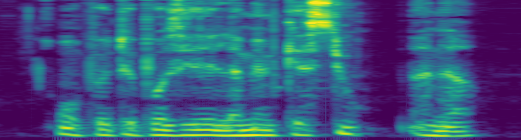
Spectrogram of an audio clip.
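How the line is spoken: Curt retort. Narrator (French): repartit Caneparo sèchement

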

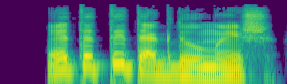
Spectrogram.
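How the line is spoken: Wry snort. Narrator (Russian): хмыкнул я

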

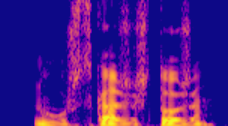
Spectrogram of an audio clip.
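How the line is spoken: Defensive mutter. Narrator (Russian): оправдываясь, пробормотал напарник

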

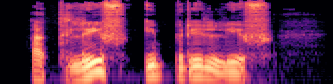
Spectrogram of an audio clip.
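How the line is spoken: Quiet mutter to oneself. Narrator (Russian): тихо пробормотал я себе под нос

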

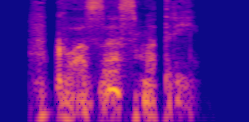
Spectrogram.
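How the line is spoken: Hissed through closed mouth. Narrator (Russian): Шипеть с закрытым ртом и ангельским выражением лица

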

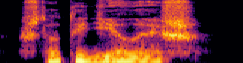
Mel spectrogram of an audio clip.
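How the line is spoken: Muttering. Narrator (Russian): бормотал

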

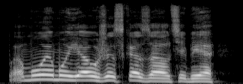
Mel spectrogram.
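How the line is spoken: Rude reply. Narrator (Russian): ответил он грубо

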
